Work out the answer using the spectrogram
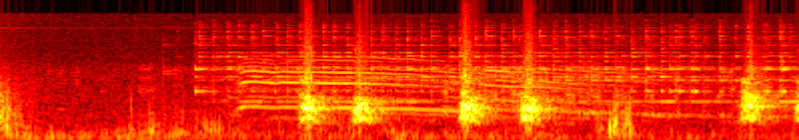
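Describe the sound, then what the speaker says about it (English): A dog barks outdoors on a father-daughter bicycle journey, several loud, close barks spaced a second or so apart, with cowbells clanking in the background. "Yaki dog. Come here, Yaki"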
